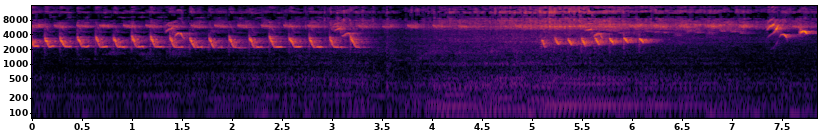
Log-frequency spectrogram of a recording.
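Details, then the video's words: White-eye (kapas tembak) sung as a tutor for training other birds: a rapid run of high, evenly spaced chirps, then a stretch of broadband noise before shorter chirping bursts and a few high twitters resume. "Kapas tembak Gacor tanpa hopp. Cocok buat masteran"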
